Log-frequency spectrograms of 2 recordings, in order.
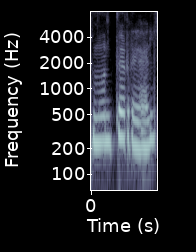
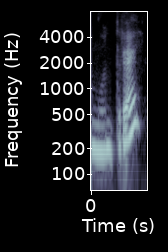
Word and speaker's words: Montreal: Singapur bien Montreal Bueno no es monterreal sino Montreal pero bien Está bien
